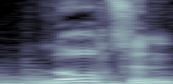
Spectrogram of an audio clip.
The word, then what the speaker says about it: Laughton: Lorton derives from the old English leakon meaning vegetable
